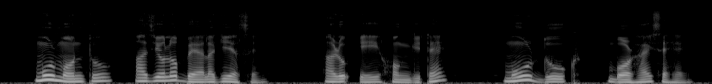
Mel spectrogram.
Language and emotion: Assamese, sad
